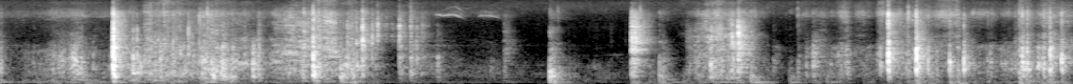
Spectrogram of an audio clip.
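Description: Hands handling a cardboard headset box and its packaging: irregular rustling and scraping with a few sharp knocks, and a brief silent gap around the middle.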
